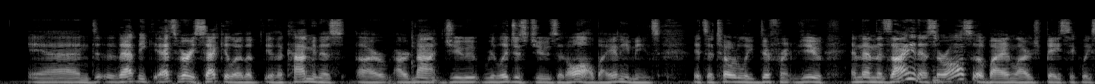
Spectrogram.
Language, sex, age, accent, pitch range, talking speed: English, male, 40-59, American, 95-110 Hz, 185 wpm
